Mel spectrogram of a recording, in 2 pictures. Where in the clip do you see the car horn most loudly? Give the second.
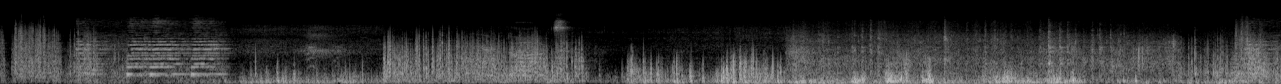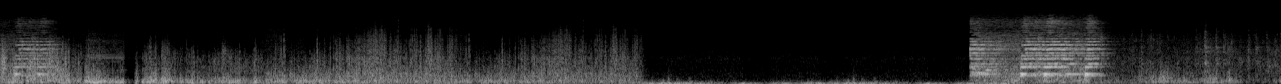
23 s.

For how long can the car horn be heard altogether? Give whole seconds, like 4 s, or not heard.
4 s.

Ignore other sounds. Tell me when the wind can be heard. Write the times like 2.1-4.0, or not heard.
0.0-25.5.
